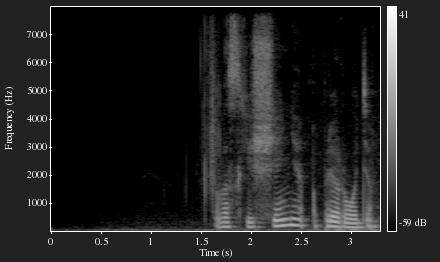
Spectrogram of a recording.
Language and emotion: Russian, neutral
